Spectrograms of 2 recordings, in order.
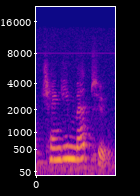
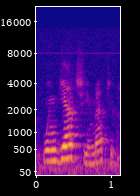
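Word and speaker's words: Wangechi Mutu: a lot of press and recognition, is one Chengi Metu. Did I say her name? Wingechi Metu.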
